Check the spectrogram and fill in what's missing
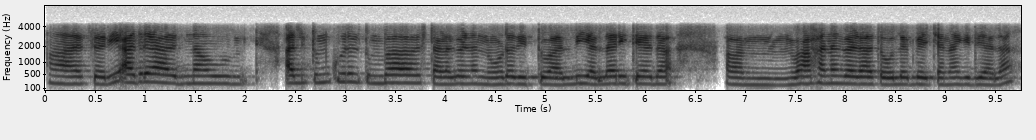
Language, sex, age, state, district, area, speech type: Kannada, female, 18-30, Karnataka, Tumkur, rural, conversation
